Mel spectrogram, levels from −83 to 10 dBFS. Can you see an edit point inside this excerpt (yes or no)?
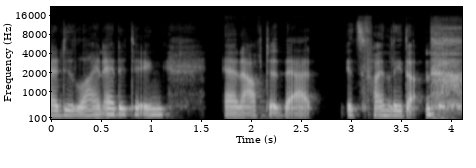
no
